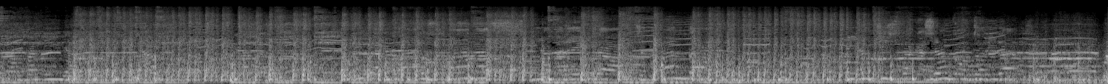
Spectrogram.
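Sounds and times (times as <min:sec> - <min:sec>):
cane flutes melody: 0:00.0 - 0:11.0
drums beating: 0:00.0 - 0:11.0.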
